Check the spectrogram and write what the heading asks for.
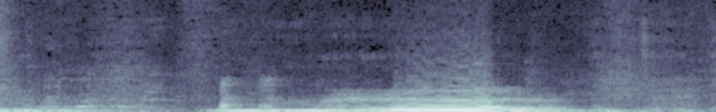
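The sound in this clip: A voice mimics a cow mooing while chanting Madhava, sustaining one long, low, droning tone that swells in the middle and then fades.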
